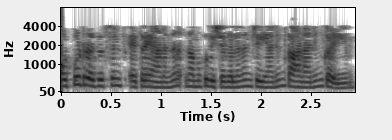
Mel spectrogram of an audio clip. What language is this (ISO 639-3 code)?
mal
